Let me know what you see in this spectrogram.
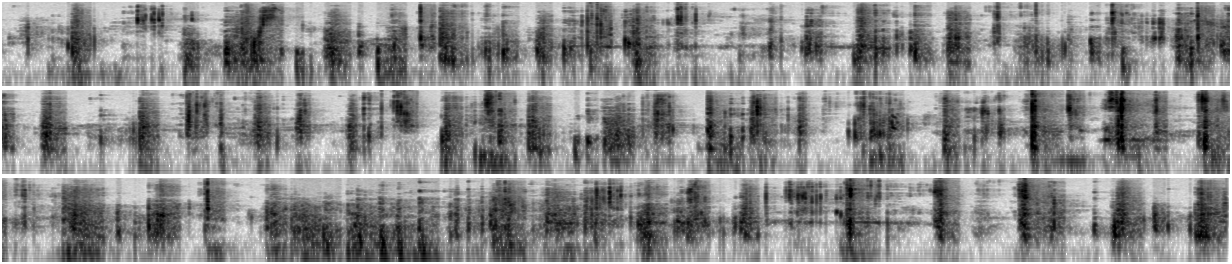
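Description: Close-miked chewing: a steady stream of crunches and wet mouth clicks from a person eating rice and fried side dishes by hand.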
